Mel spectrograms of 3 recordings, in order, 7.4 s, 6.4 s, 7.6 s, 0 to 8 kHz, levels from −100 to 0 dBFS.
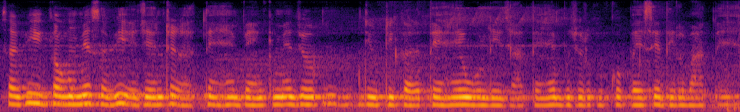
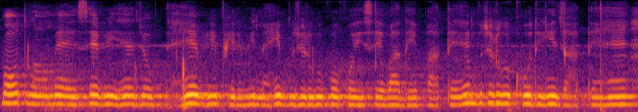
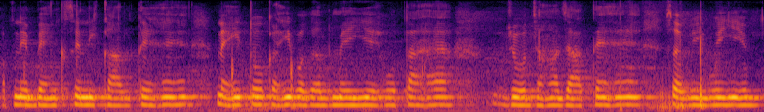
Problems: constant background noise, background conversations at intervals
